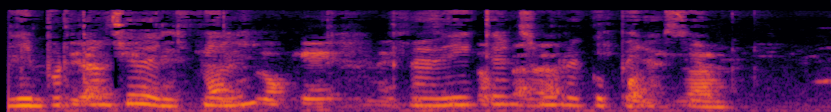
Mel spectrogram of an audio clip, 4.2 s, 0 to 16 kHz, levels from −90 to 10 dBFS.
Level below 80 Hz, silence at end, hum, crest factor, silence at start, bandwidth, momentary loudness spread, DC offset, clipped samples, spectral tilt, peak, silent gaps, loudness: -48 dBFS; 0 s; none; 18 dB; 0.05 s; 11.5 kHz; 7 LU; under 0.1%; under 0.1%; -4 dB/octave; -6 dBFS; none; -24 LUFS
